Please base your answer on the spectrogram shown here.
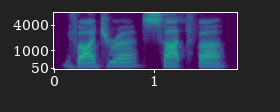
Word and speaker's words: Vajrasattva: it's pronounced differently in tibetan but it's om vadra satva home this is the sixth syllable name Mantra of the Buddha vajras SATA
